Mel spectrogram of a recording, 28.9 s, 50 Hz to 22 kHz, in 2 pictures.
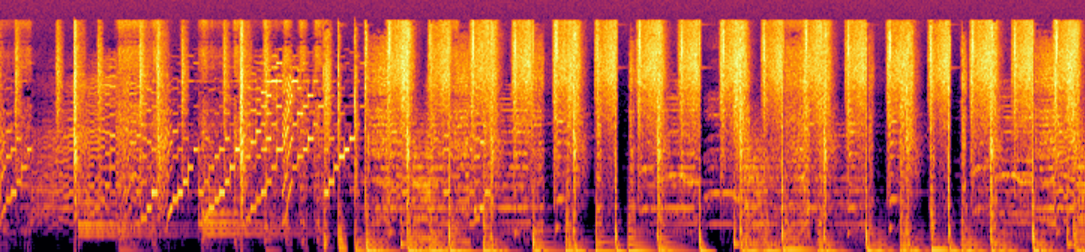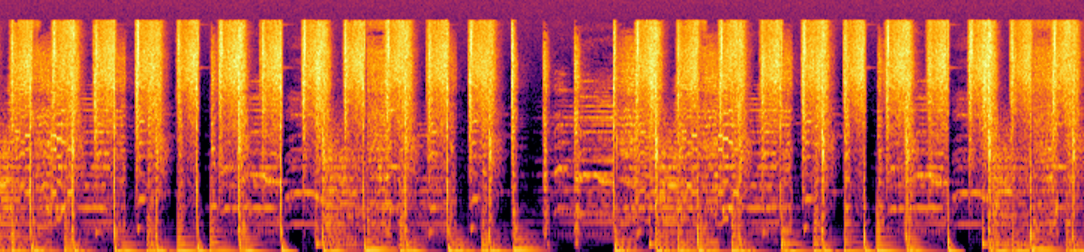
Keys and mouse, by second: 1.8 s, 3.3 g, 4.9-5.3 shift+middle drag, 6.5 shift+a, 10.4 g, 11.8 s, 13.5 shift+middle drag, 14.2 Tab, 14.9 f, 15.2 e, 18.2 ctrl+r, 20.6 click, 21.2 click, 21.8 alt+shift+click, 22.0 alt+shift+click, 22.7 shift+middle click, 23.9 shift+middle click, 28.4 alt+z, 28.8 click.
